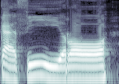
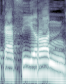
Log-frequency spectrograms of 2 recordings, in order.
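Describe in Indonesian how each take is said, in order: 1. Kata ini berakhir dengan vokal panjang terbuka. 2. Kata ini berakhir dengan bunyi n. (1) "Kita baca katsiro" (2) "jangan dibaca katsiron"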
